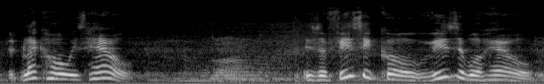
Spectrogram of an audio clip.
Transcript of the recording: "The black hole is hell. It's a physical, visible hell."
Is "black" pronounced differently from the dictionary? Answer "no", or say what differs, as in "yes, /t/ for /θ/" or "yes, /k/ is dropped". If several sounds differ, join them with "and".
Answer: no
